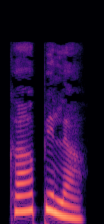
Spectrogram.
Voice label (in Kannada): "ಕಪಿಲ", kannada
